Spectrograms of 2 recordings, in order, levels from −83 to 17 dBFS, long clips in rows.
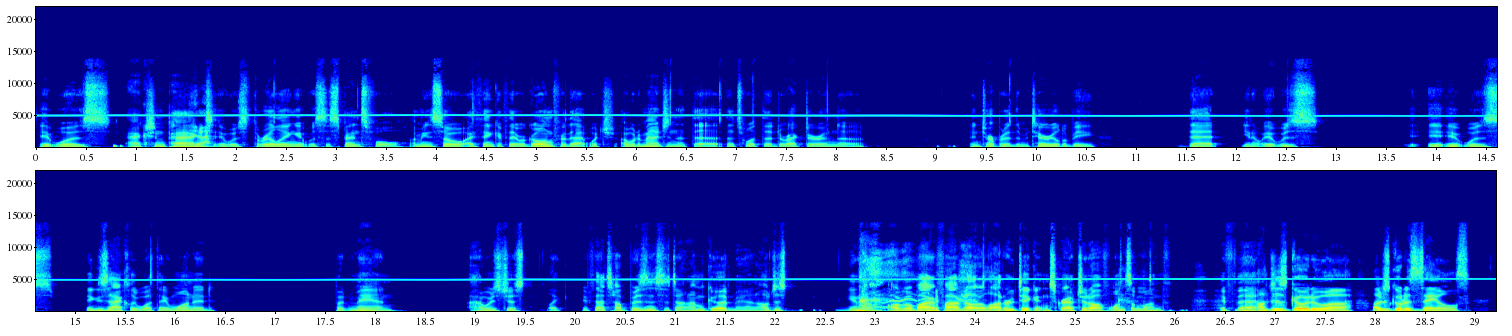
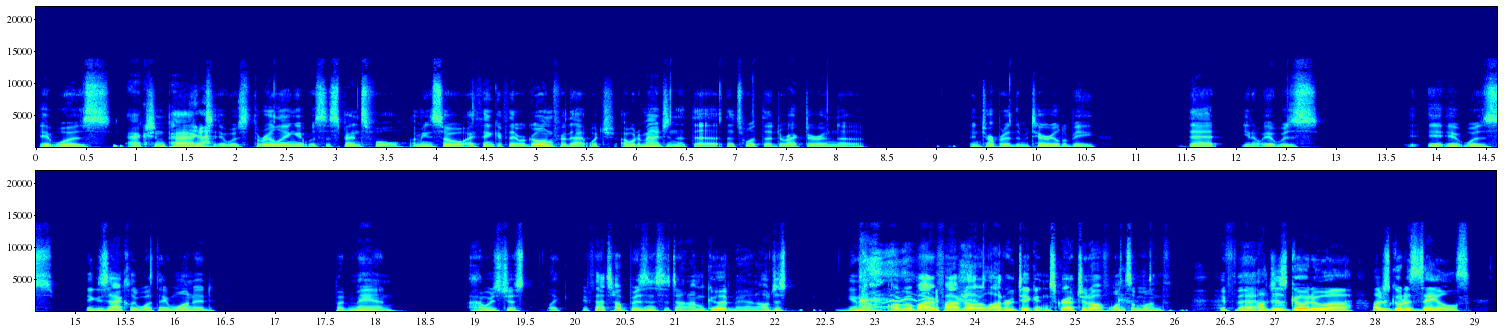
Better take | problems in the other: second | high-pitched whine; noticeable; throughout; 5 kHz, 15 dB below the speech

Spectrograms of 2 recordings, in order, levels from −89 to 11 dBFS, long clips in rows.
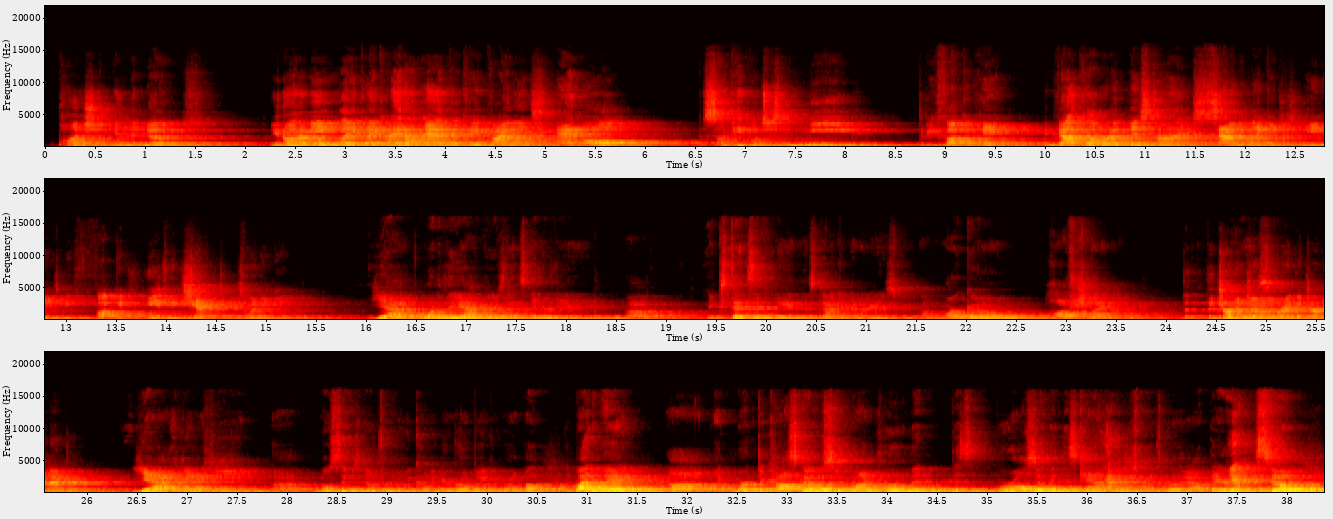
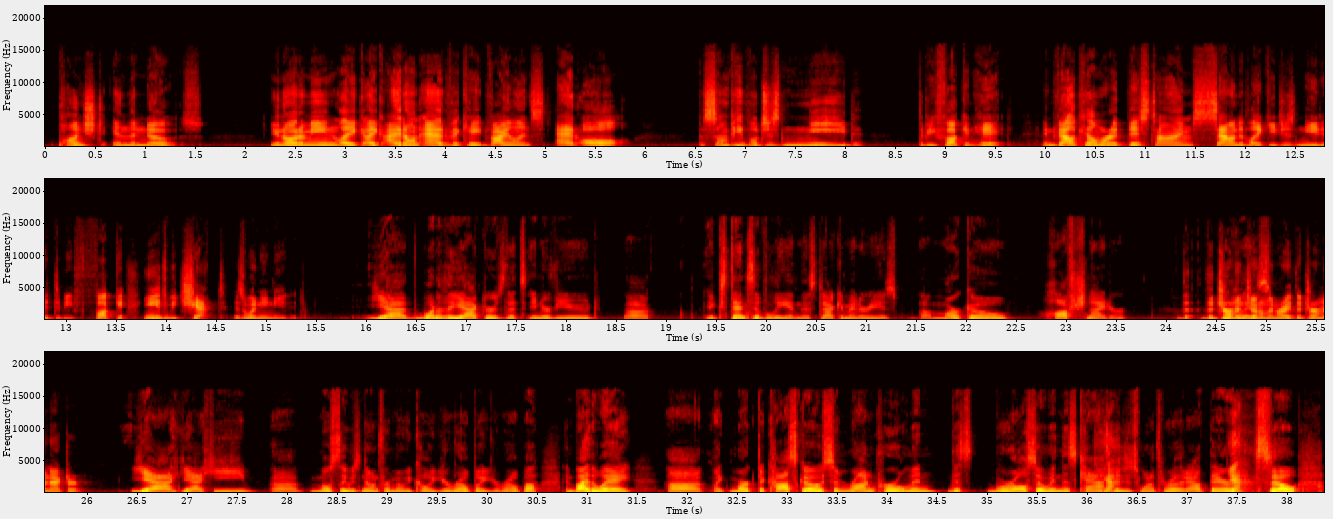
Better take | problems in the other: second | room echo; noticeable; dies away in 2.1 s // off-mic speech; far

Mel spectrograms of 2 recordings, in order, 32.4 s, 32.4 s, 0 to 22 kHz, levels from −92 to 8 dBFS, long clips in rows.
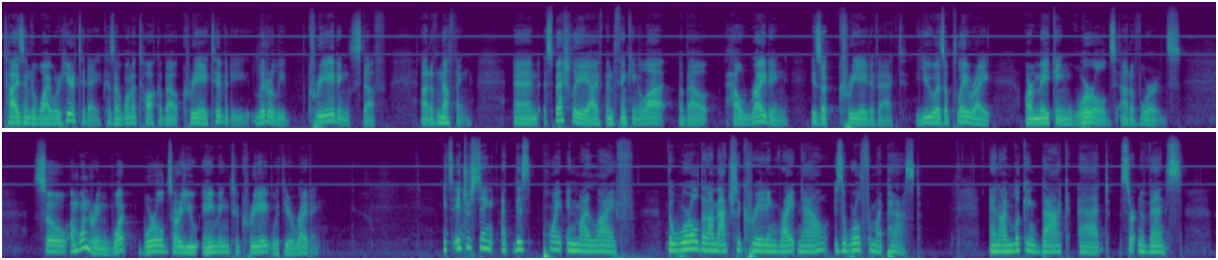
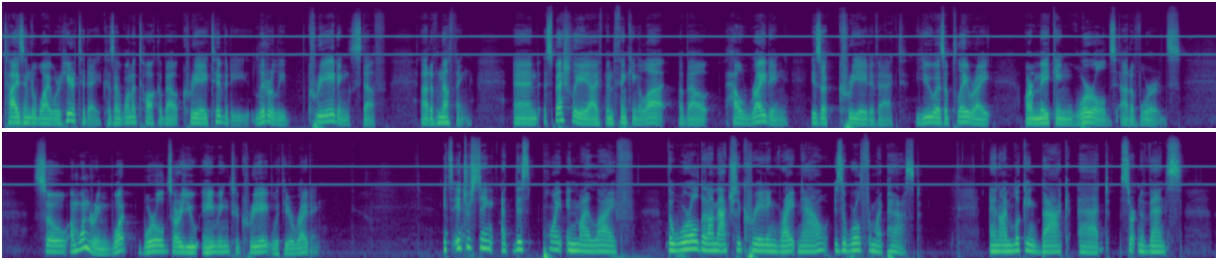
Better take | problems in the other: first | high-pitched whine; loud; throughout; 8 kHz, 9 dB below the speech; faint in the first

